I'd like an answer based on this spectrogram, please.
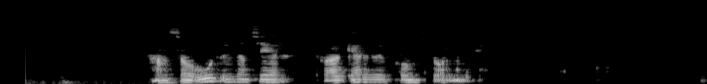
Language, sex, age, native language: Icelandic, male, 30-39, German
